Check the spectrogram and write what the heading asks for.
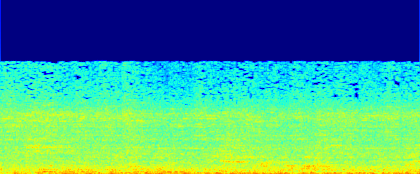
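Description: Hardcore punk band playing live and loud: distorted electric guitar and drums in a dense, unbroken wall of sound.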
